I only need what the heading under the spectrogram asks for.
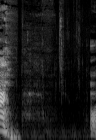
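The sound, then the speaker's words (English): Faint, soft chewing of a bite of a two-year-expired Milky Way candy bar, quiet sticky mouth sounds and a small click, set between brief vocal sounds at the start and end. “I took a second bite. I just took a second bite.”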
